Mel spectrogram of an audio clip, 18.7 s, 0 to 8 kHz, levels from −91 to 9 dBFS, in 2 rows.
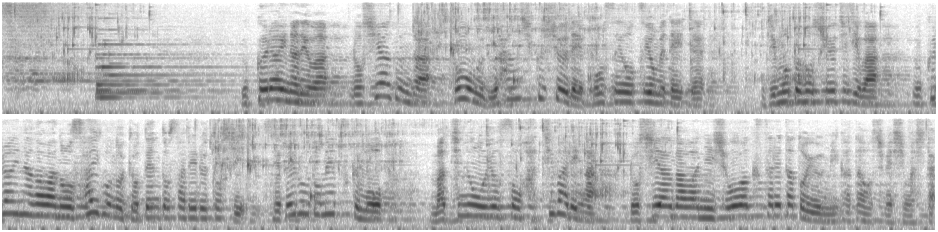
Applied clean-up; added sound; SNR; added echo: none; Fill (with liquid) / Trickle, dribble / Glass; 17 dB; reverberation time 1.3 s.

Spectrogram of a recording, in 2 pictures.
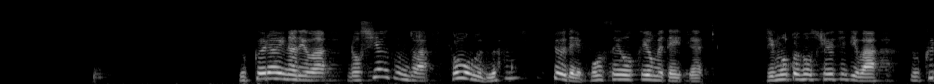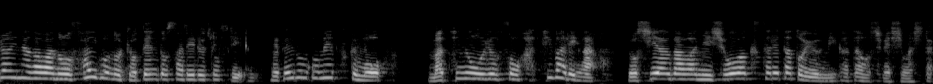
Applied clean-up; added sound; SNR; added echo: neural mask model DeepFilterNet 3.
